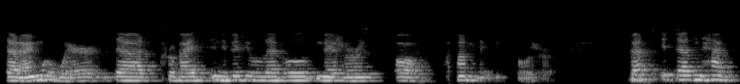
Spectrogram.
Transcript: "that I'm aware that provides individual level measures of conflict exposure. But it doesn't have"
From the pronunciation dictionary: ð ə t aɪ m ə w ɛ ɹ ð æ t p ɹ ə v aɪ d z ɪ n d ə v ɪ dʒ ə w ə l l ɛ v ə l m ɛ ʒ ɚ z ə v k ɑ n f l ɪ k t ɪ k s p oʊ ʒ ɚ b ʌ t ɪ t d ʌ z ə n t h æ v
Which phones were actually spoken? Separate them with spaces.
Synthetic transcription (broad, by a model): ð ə t aɪ m ə w ɛ ɹ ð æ t p ɹ ə v aɪ d z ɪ n d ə v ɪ dʒ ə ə l l ɛ v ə l m ɛ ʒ ɚ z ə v k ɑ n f l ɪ k t ɪ k s p oʊ ʒ ɚ b ʌ t ɪ t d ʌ z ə n t h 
